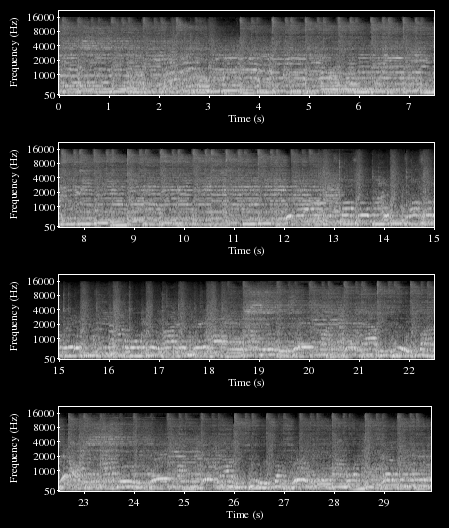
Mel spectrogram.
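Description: Live rock and roll band playing: hollow-body electric guitar through a small amp and a stand-up drum kit with snare, toms and cymbal, with a voice singing over them.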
